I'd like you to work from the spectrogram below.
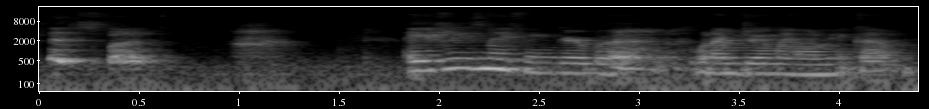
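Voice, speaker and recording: A woman's voice: mid-range voice, fairly quick, creaky, warm tone, echoey room, lo-fi sound, a little hiss or hum. A woman co-hosting a casual chat while doing makeup, giggling often. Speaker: co-host.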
